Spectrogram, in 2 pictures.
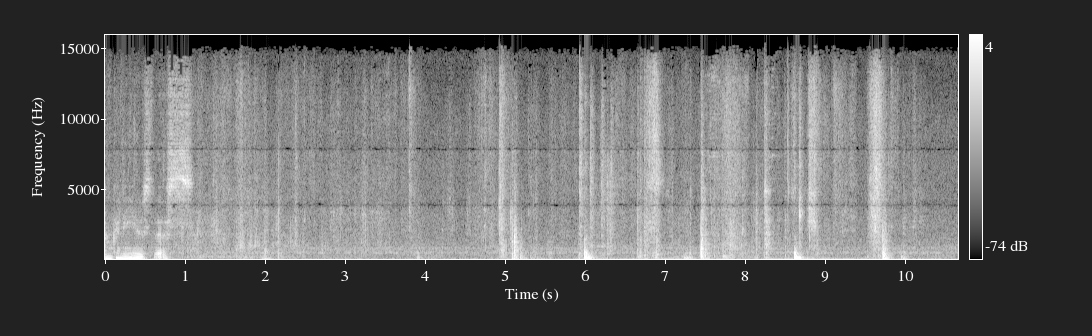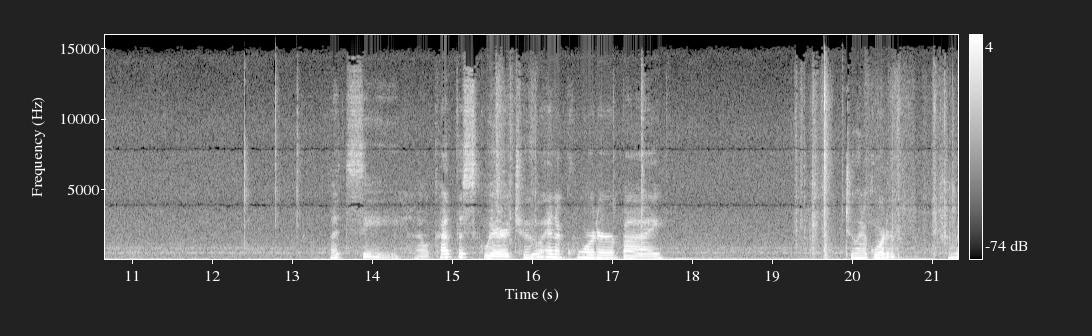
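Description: A rubber sheet taps and rustles against a hard mat.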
